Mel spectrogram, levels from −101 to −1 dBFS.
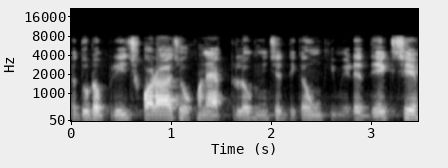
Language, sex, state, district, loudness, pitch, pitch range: Bengali, male, West Bengal, Kolkata, -17 LUFS, 125 Hz, 120-130 Hz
